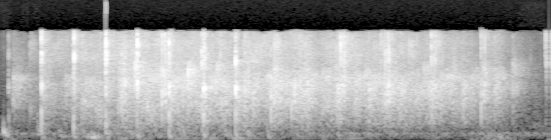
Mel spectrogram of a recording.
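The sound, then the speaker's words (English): A crowd applauds for the staff, presenters and attendees of the LISA community: a steady dense patter of many hands clapping at once with a few sharper claps standing out, sustained for several seconds before starting to thin. “So I'd like you to join me in a round of applause for all the staff, presenters, and attendees, both past and present.”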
